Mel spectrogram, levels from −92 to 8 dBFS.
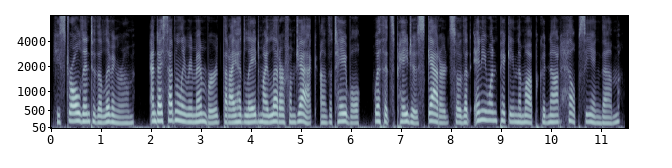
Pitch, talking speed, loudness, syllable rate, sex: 185 Hz, 190 wpm, -19 LUFS, 5.0 syllables/s, female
